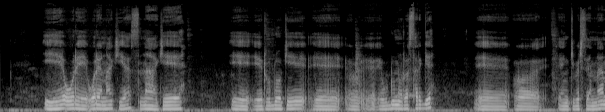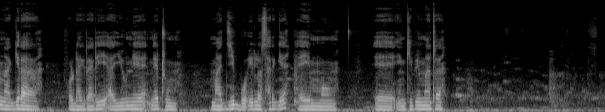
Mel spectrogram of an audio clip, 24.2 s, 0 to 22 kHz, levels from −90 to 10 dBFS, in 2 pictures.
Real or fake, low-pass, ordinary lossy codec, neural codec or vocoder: real; 19.8 kHz; MP3, 96 kbps; none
